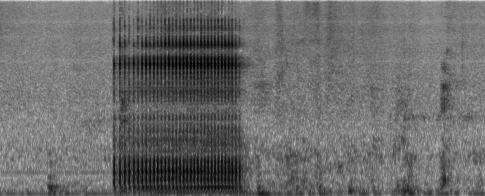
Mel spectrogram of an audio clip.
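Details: French Bulldog. A French Bulldog lets out a single loud snore, a coarse, fluttering rattle that holds for about a second and a half. Soft, faint breaths and small snuffles follow in a quiet room.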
